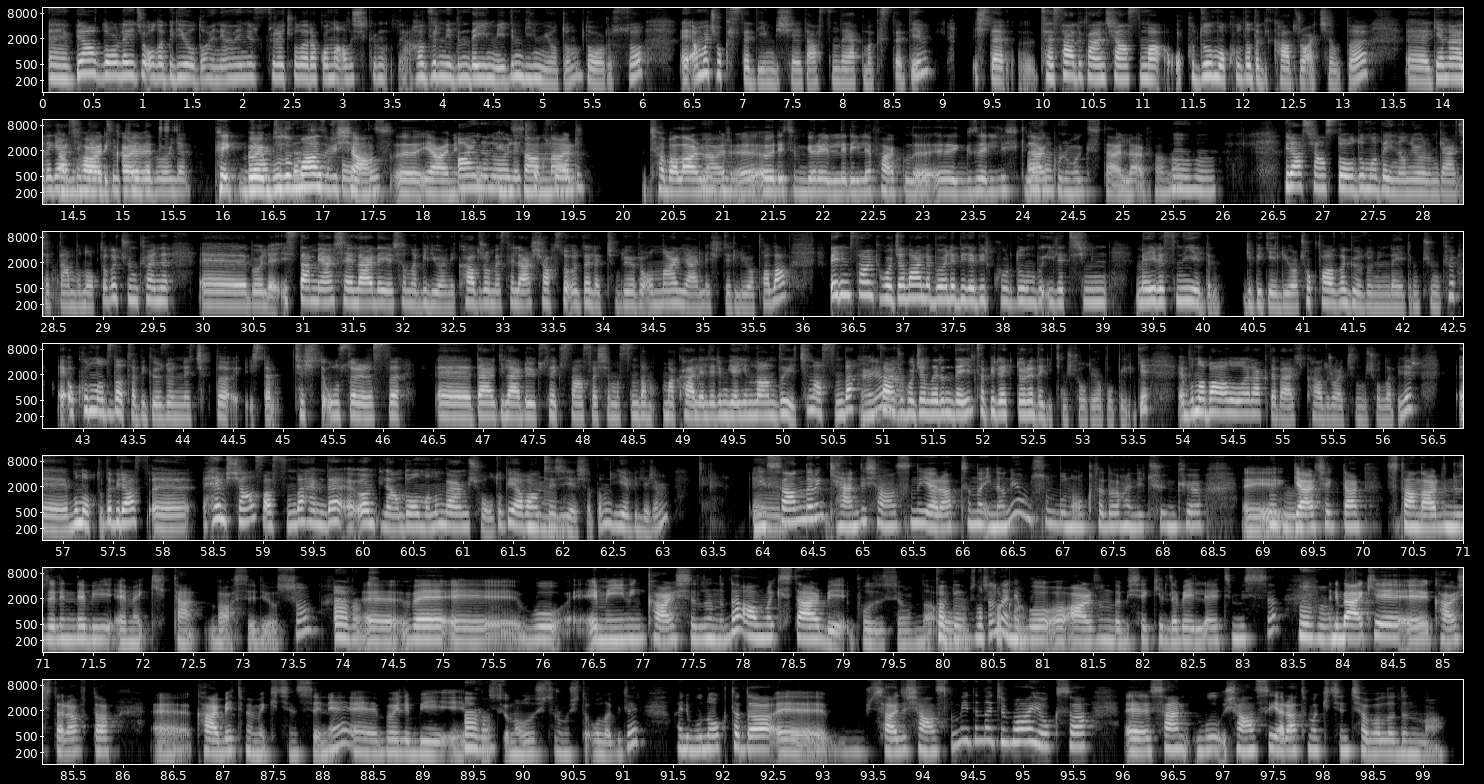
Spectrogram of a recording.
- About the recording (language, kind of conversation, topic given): Turkish, podcast, Rutin çalışmayı mı yoksa spontane çalışmayı mı tercih ediyorsun?
- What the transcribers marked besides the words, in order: other background noise; tapping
